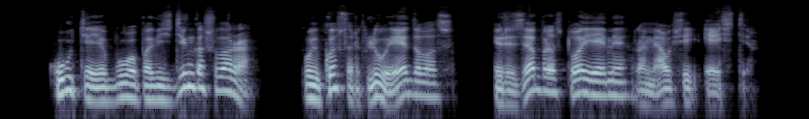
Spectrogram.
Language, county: Lithuanian, Utena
